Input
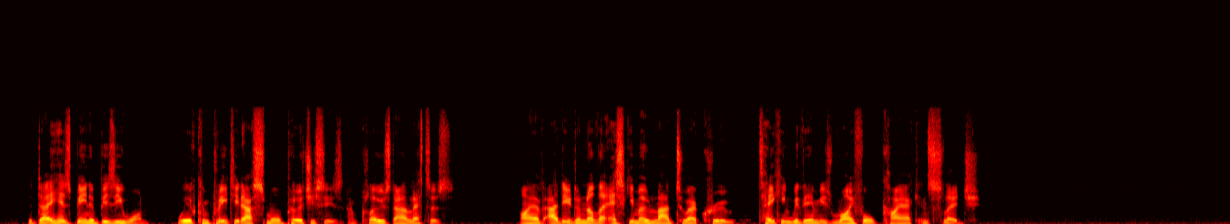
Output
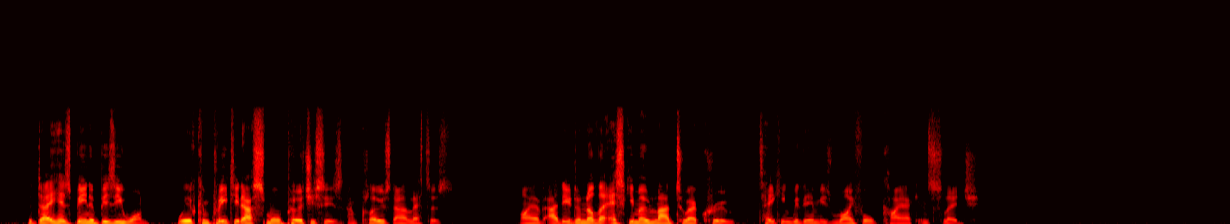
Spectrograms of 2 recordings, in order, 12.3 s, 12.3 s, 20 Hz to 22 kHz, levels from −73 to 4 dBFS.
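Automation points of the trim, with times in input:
3.50 s -4.5 dB
4.07 s -11.5 dB
5.44 s -11.5 dB
5.89 s -5 dB
6.73 s -5 dB
7.69 s -12 dB

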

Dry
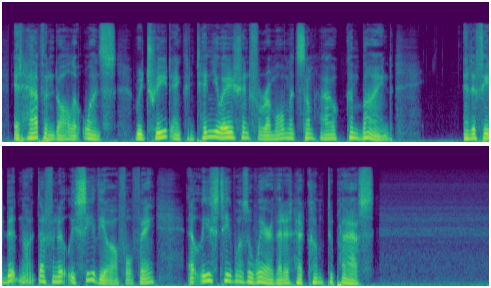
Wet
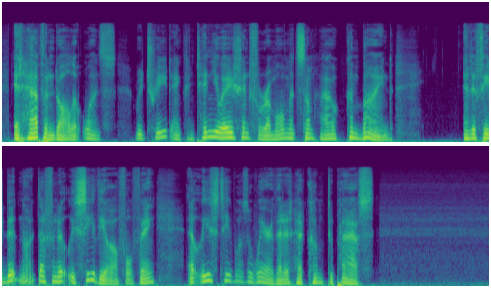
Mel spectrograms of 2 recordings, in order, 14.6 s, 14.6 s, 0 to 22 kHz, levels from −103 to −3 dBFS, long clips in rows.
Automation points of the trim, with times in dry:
0.92 s +3 dB
1.53 s -9 dB
2.16 s -9 dB
3.13 s -0.5 dB
10.24 s -0.5 dB
10.96 s -10 dB
11.42 s -1.5 dB

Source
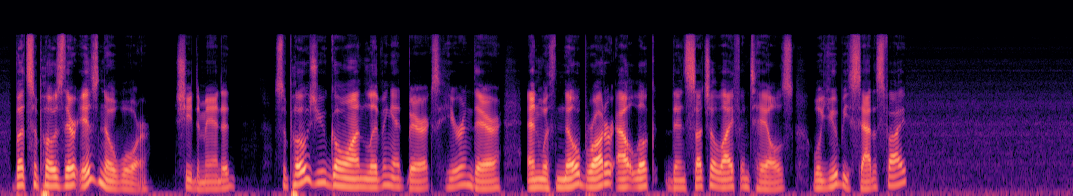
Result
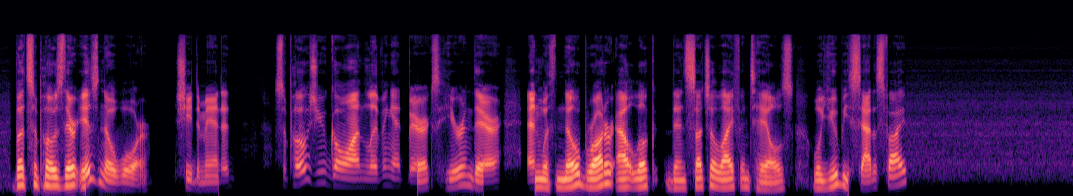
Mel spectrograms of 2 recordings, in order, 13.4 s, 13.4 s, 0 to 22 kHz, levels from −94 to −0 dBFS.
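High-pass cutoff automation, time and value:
high-pass 24 dB/octave
150 Hz
from 1.07 s 310 Hz
from 2.73 s 650 Hz
from 5.22 s 260 Hz
from 6.04 s 590 Hz
from 6.69 s 160 Hz
from 10.60 s 340 Hz

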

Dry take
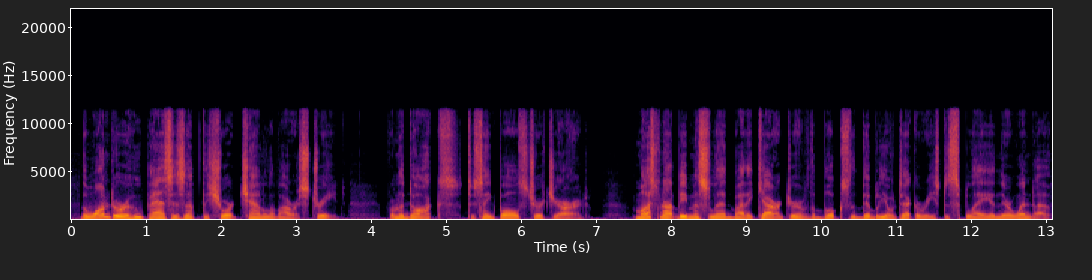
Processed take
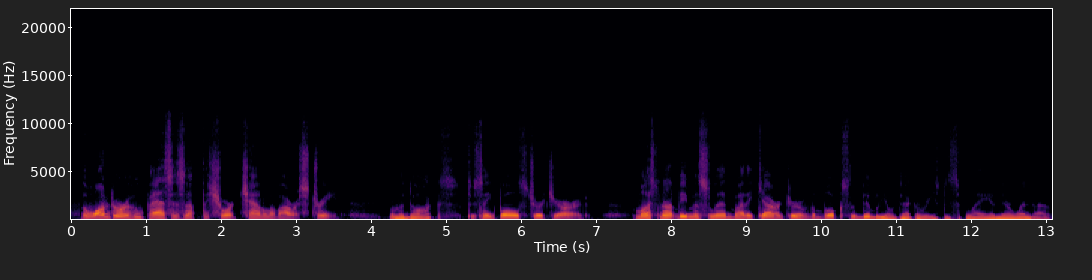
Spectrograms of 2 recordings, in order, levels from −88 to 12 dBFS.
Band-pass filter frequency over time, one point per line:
band-pass filter, Q 3.2
3.37 s 720 Hz
4.43 s 190 Hz
5.57 s 450 Hz
10.40 s 450 Hz
10.89 s 150 Hz

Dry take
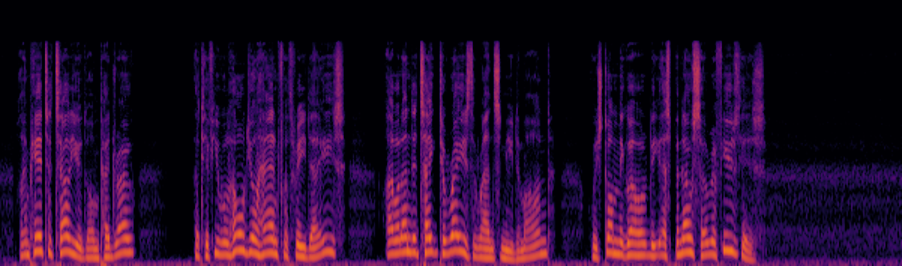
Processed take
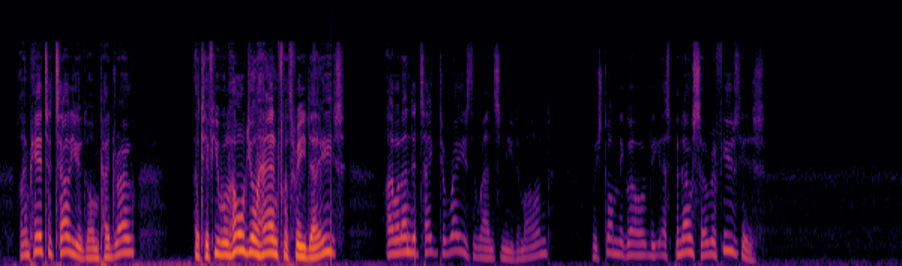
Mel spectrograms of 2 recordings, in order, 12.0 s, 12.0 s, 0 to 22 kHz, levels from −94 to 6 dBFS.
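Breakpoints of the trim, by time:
-3.5 dB
from 1.75 s +2.5 dB
from 4.40 s -7.5 dB
from 5.52 s -18 dB
from 8.98 s -11.5 dB

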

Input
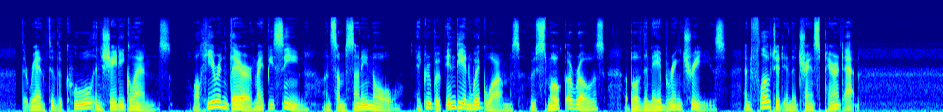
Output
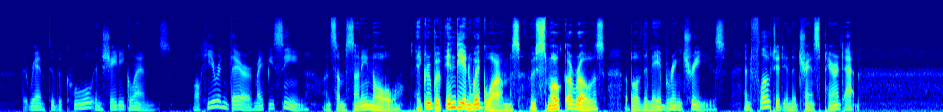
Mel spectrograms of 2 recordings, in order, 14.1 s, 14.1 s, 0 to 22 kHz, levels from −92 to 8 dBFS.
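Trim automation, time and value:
3.88 s -17 dB
5.27 s -7.5 dB
5.89 s +5 dB
8.70 s +5 dB
9.42 s -6.5 dB

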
